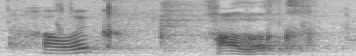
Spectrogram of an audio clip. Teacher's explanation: Сначала широкий, потом узкий гласный.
